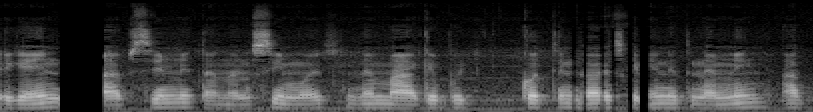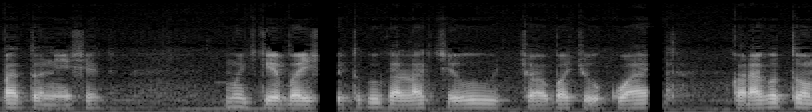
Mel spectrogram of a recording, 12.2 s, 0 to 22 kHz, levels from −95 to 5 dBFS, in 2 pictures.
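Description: The speech drops into soft-edged holes at 0.45–0.79, 4.28–4.89 (broken into short gaps), 8.46–8.65 and 10.93–11.07 s. That's AAC frame loss with muting: the decoder zeroes the lost frames, and the overlapping windows fade the sound out and back in.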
